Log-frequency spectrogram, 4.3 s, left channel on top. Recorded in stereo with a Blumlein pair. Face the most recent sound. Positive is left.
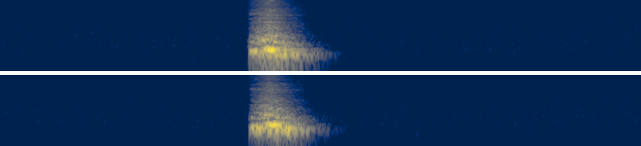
turn(degrees=60)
